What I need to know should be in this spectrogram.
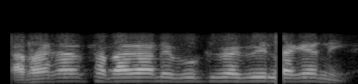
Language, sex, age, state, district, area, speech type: Assamese, male, 30-45, Assam, Golaghat, urban, conversation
